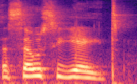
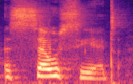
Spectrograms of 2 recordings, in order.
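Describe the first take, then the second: First: The ending sounds like the number eight. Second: The ending is a short, weak 'it' sound. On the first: The word is used as a verb. "the ate is pronounced as eight, the number eight, because it's a verb" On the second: The word is used as a noun. "So it becomes an et"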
